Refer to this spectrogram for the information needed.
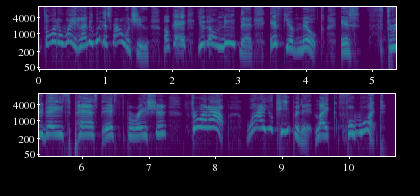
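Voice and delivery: high-pitched, incredulous telling-off; exasperated scolding. Real, not acted. Exasperated scolding of food hoarders.

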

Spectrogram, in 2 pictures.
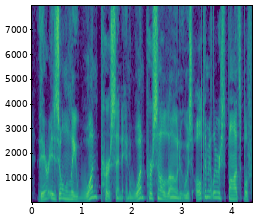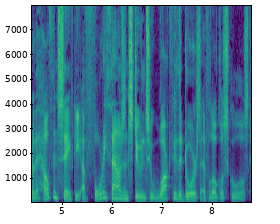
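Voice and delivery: usual speaking voice

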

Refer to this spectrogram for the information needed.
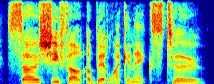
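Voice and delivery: ordinary delivery

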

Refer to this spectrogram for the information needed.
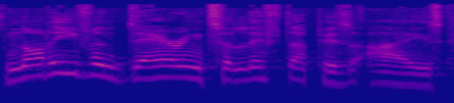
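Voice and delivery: ordinary delivery

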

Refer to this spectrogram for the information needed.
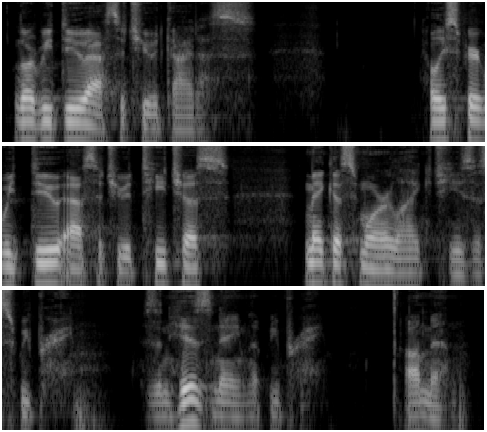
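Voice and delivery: low, subdued congregational prayer; hushed, humble petition. Real, not acted. Leads a prayer.

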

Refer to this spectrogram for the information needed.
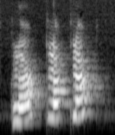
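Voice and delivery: high squawky clucks; hen clucking. A narrator's reading. Hen voiced in story.

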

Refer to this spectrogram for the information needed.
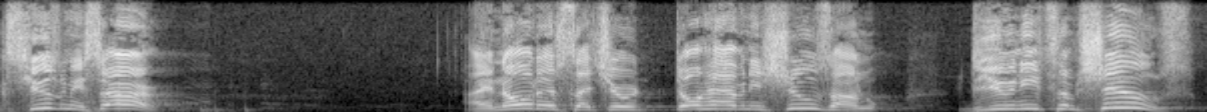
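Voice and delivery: high, loud polite hail; calling out. Acted. Driver hailing a barefoot man from his window, high and loud. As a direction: call out to a stranger from the car.

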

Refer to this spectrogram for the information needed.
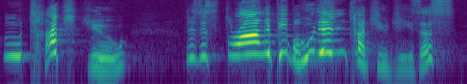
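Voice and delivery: incredulous, eye-rolling, high and loud; mock the question like it's absurd; exasperated disbelief. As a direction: disciples scoffing at Jesus, loud and high. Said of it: "probably rolling their eyes".

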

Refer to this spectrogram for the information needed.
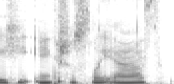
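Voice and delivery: plain reading voice

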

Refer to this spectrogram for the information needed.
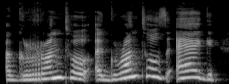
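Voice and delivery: rising crowd exclamation; crying out. Acted. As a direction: exclaim it back as a startled witch audience. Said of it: "cried the audience".

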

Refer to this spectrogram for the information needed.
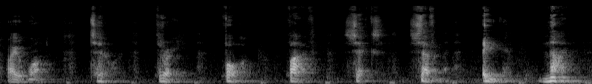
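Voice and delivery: breathless counting during jumping jacks; out of breath. Real, not acted. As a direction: count while doing star jumps, puffing. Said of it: "now, my heart is pounding".

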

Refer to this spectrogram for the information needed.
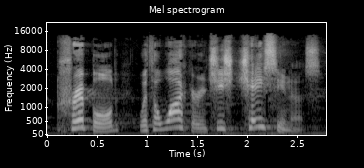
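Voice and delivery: usual speaking voice

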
